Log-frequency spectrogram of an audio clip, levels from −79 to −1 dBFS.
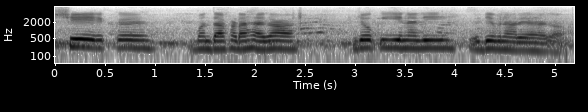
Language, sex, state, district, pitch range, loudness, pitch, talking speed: Punjabi, male, Punjab, Kapurthala, 195-215 Hz, -15 LUFS, 205 Hz, 150 wpm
